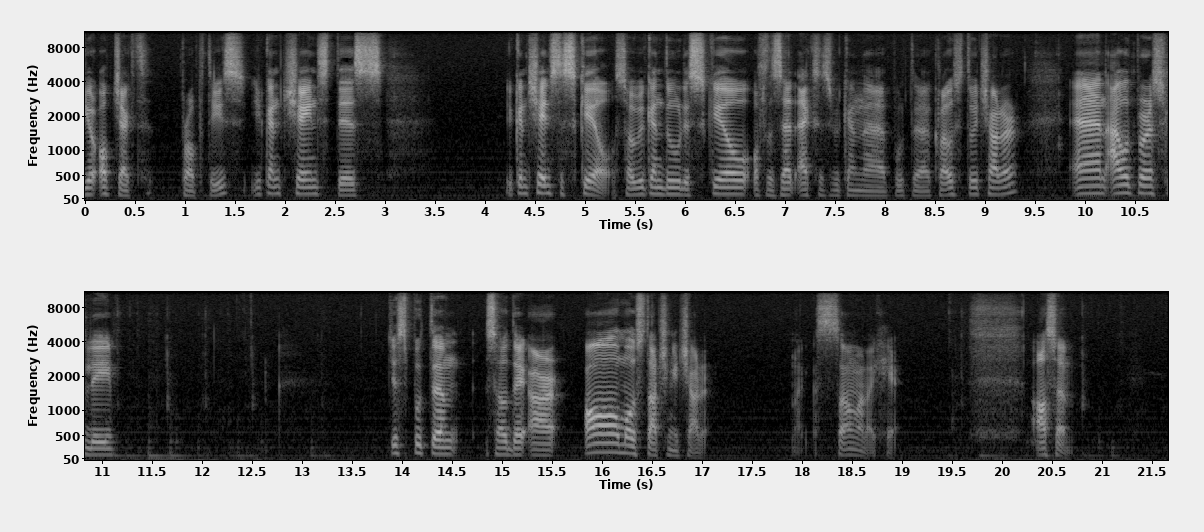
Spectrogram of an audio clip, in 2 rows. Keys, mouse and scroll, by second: 1.1 click, 5.6 click, 9.9 shift+middle click, 10.2 middle click, 11.1 shift+middle click, 11.5-11.8 scroll up 9, 11.8 shift+middle click, 12.2 shift+scroll down 1, 12.6 shift+middle click, 13.4 scroll up 1, 14.5 click, 19.8-20.3 scroll down 12, 20.3 middle click, 20.5 scroll up 1, 20.6-20.9 scroll down 3, 21.0 shift+middle click.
